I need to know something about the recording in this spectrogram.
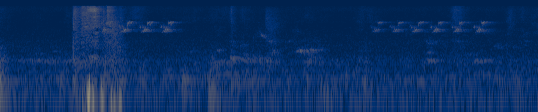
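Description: Faint bird chirping in quick runs of high chirps, a short run of about four about two seconds in and a longer run of about seven near the end. About a second in, the loudest sound: a brief rustle with soft thumps of cotton cloth being flapped and laid down on a concrete floor.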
